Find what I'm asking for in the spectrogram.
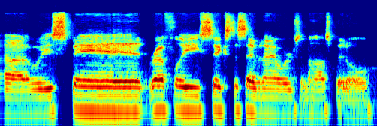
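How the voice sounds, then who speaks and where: A man's voice: mid-range voice, level tone, slow, vocal fry, darkish tone. A man co-hosting a podcast, laid-back and laughing easily in casual chat. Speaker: podcast co-host.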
